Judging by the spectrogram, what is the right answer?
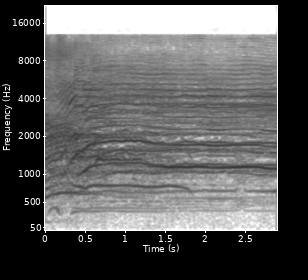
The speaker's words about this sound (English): Matter of fact, let's all scream.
